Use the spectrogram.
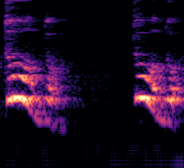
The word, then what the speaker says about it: tudo: Então eu falo assim, ó, tudo, tudo. Então ele é bem fechado, né? Esse U.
